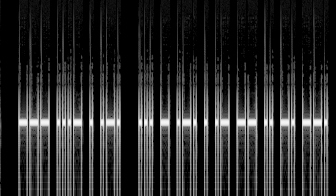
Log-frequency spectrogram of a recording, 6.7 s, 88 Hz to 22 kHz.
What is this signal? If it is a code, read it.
Morse code, heard as a keyed tone, about 22 wpm, 700 Hz. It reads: OVER STREAMING
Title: A Sound Of Thunder 22wpm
